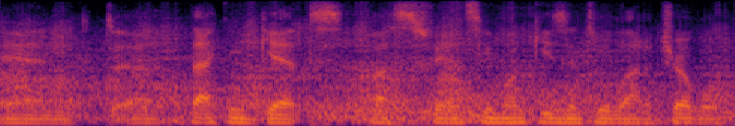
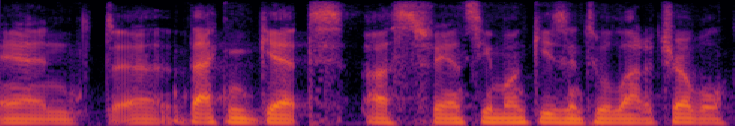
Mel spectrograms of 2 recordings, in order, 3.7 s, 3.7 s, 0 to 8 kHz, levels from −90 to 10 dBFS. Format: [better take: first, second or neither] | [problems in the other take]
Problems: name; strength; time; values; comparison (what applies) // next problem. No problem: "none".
second | background sound (Aircraft); 5 dB below the speech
